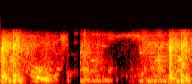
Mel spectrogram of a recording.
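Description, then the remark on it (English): A single sharp smack of a punch landing on a face cuts through a muffled, noisy background of voices and movement, followed by a brief hush before the chatter resumes. “Camera work wasn't the best, but you could obviously tell that I hit him in the face.”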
